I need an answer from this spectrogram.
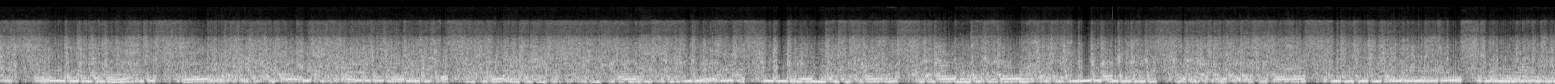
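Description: Car engine being revved over and over, its pitch climbing and dropping back every second or two over a loud, steady rush of noise.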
